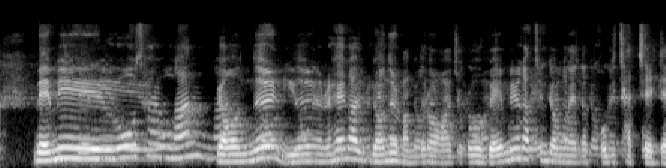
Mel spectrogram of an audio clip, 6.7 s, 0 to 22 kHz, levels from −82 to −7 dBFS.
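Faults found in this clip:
Speech shadowed throughout by a quieter, thinner repeat about 10 dB down, arriving roughly 0.4 s after each phrase. Echo with no canceller: far-end loudspeaker output picked up by the far-end microphone, no echo cancellation removing it, returned over the network round trip. Check far-end AEC enablement and reference-signal path.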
